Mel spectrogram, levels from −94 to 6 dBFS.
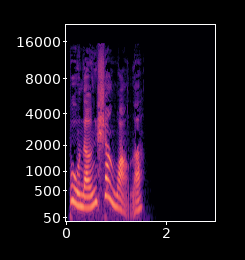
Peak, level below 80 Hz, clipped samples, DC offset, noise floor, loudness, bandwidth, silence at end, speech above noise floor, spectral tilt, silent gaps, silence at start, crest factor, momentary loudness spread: -6 dBFS; -58 dBFS; under 0.1%; under 0.1%; under -90 dBFS; -20 LUFS; 15.5 kHz; 1.5 s; over 70 dB; -4.5 dB/octave; none; 0.1 s; 16 dB; 10 LU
